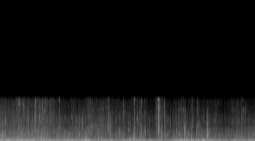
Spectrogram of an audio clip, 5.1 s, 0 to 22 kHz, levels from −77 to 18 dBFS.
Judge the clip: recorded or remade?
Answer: recorded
